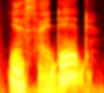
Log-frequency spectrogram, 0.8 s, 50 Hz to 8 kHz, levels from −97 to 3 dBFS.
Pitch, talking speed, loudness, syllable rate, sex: 105 Hz, 230 wpm, -16 LUFS, 4.5 syllables/s, male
